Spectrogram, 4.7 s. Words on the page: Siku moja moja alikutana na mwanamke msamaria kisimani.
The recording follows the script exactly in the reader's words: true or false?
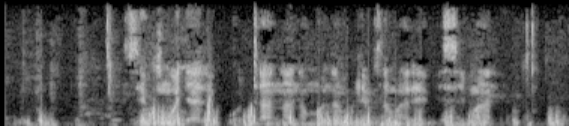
false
